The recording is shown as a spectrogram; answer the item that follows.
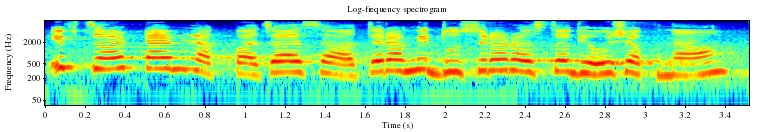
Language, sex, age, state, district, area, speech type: Goan Konkani, female, 18-30, Goa, Bardez, urban, spontaneous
